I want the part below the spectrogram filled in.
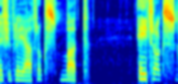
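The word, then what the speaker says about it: Aatrox: you play Atrox, but Atrox, and sorry, Atrox is in Italian. Atrox, I I pronounced it the Italian way, but Atrox has transition animations.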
